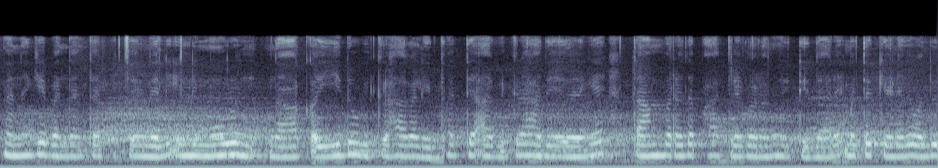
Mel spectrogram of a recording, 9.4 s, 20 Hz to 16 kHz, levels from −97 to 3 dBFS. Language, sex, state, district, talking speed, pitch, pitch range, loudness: Kannada, female, Karnataka, Raichur, 130 wpm, 205 Hz, 200-215 Hz, -17 LUFS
